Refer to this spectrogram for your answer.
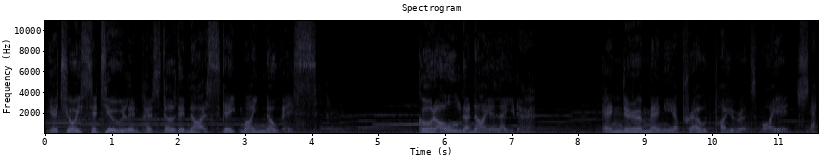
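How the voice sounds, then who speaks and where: Over clear background music, a man does a put-on character voice at a fairly high pitch and fairly slow pace. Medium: game stream. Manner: gruff, archaic pirate speech.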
